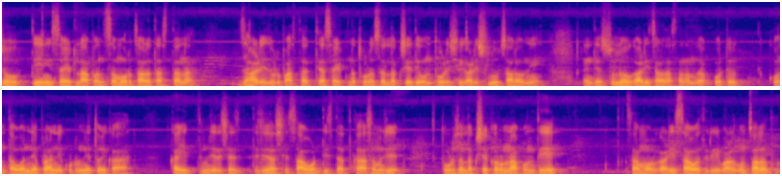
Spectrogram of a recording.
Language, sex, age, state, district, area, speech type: Marathi, male, 30-45, Maharashtra, Beed, rural, spontaneous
